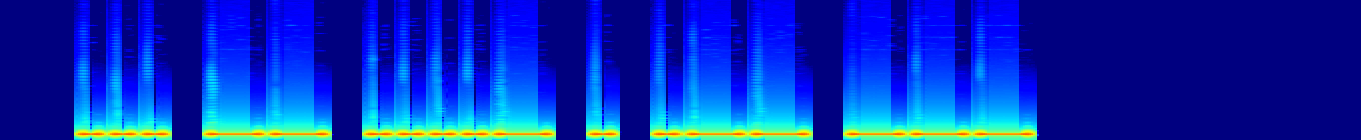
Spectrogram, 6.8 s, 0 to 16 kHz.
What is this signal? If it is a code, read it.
Morse code, heard as a keyed tone, about 15 wpm, 700 Hz. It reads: SM4EWO
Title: DXCC-100 Call Signs - 6 Characters - Repeated 3x - 15wpm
